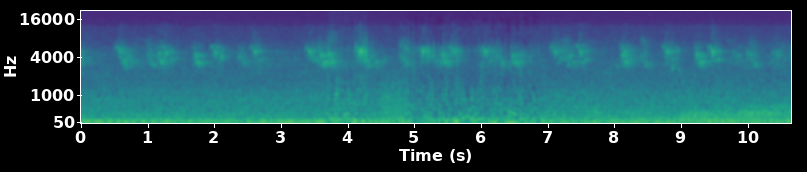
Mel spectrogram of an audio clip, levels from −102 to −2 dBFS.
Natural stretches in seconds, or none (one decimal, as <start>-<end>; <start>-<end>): 0.0-3.7; 4.3-4.9; 6.9-10.7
